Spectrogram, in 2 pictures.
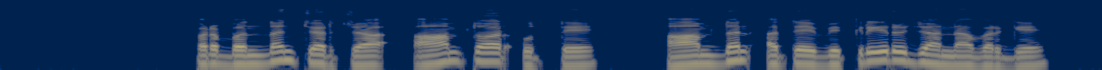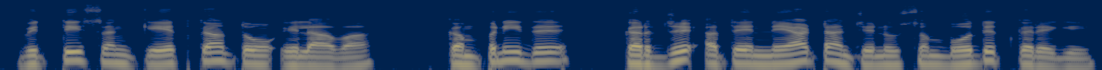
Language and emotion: Punjabi, neutral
